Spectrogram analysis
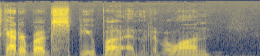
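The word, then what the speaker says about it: Vivillon: it's Scatterbug Pupa and vivalon which I always used to pronounce as vivon I'm sure or vion or something like that um and I'm sure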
